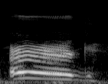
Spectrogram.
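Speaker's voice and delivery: a hard straining grunt under weight; straining groan. A narrator's reading. Snake holding up a bear, straining groan. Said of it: "Kaa groaned".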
